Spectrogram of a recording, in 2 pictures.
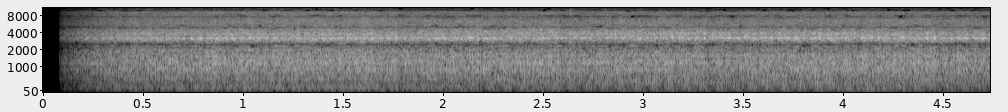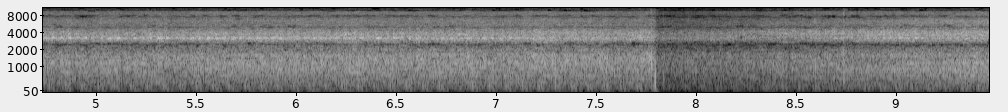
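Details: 2018 Honda Titan small single with only 1,560 km: runs steadily with a sharp, high-pitched mechanical rattle over the idle that appears only when the engine is hot, after long use; source not identified.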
